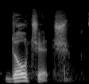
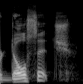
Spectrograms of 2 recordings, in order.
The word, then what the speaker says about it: Dulcich: Number six, Greg Dolchich, or Dulcich, depending on how you say it.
